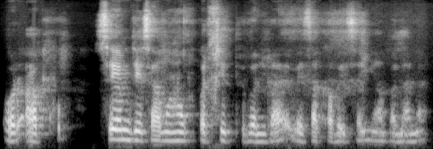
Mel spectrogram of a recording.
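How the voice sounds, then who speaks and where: A woman's voice: medium pitch, little pitch movement, normal speed, gravelly, warm tone, a little hiss or hum. A woman math teacher with a Rajasthani Hindi accent, patiently solving an exam paper on video while writing at a desk and calling her students "beta".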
